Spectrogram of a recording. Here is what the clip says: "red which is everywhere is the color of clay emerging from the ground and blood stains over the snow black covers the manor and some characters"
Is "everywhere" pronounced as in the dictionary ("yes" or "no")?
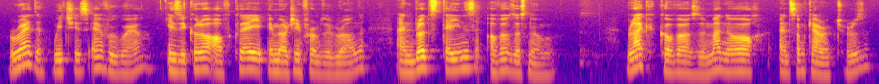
yes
